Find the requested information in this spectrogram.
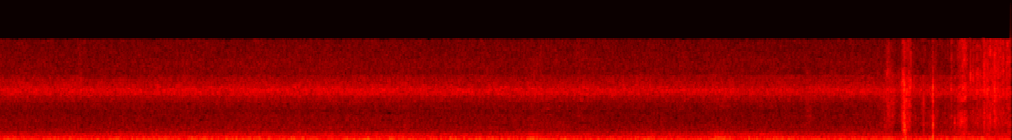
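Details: A swarm of honey bees streaming into a new hive, with the queen already inside. A loud, even hum of countless wings fills the clip, and a few soft taps come near the end.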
